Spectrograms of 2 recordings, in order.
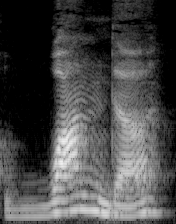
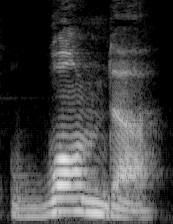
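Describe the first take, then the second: First: "wonder" slowly, with an open uh vowel in the first syllable; British "wonder". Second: "wander" slowly, with a rounded o vowel in the first syllable; British "wander". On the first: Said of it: "So it's wonder, where you're wondering". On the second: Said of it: "when you wander and walk". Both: Shown as a demonstration.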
